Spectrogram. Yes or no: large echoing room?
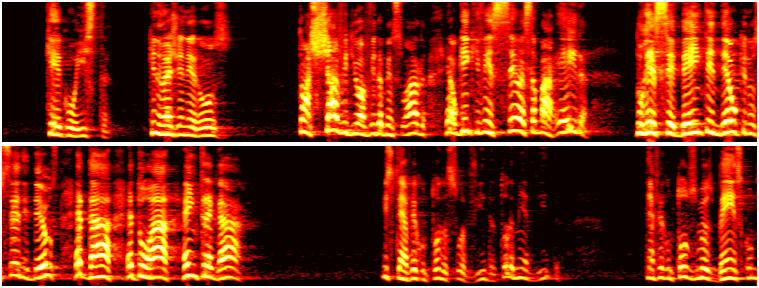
yes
